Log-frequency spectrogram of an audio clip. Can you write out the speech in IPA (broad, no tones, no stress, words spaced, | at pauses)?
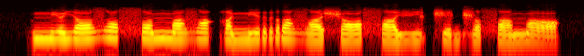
mʲɔjœzˤœ sˤʏ mə zˤeqɛmʲə rɘzˤe ʃɔ sˤɛvʲet͡ʃɘ d͡ʒʏsˤɛmɑ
